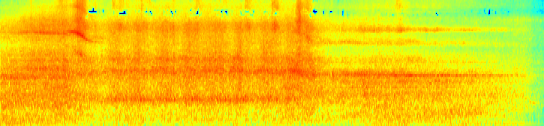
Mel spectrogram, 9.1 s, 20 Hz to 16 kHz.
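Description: A High Speed Train, class 43 power cars with Paxman VP185 diesel engines and a rake of Mark 3 coaches, passing through a station at speed: a loud rush and clatter as the train goes by, dying away sharply near the end.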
